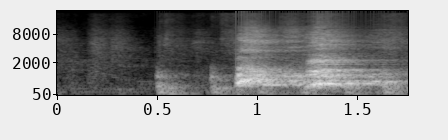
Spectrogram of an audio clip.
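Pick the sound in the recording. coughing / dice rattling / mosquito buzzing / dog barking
dog barking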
